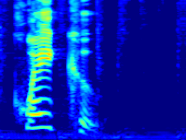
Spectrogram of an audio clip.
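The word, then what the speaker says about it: Kweku: Akua Akua all right so Wednesday borne males quake coupe quake coupe quake coupe Wednesday borne girls Akua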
